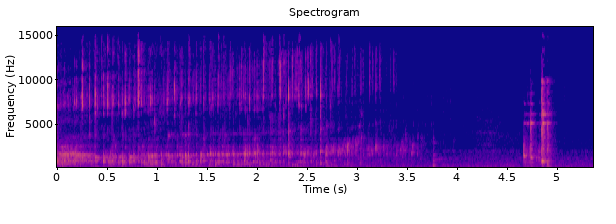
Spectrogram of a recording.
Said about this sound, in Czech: Už se otvírá termoska a Nela nalévá do konvičky horkou vodu.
